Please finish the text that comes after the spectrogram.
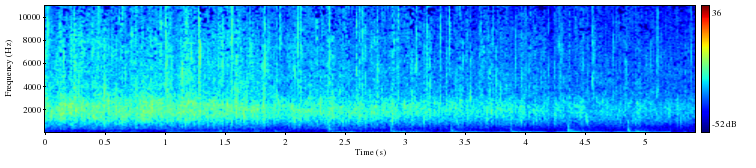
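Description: Sustained audience applause in a theater, welcoming a storyteller performing the Palabrero, a dense wash of many hands clapping at a steady, fairly loud level for several seconds, with a few sharper individual claps standing out.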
